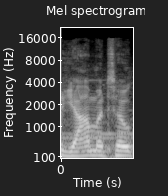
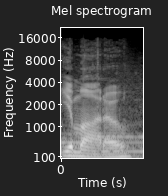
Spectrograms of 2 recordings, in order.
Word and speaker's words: Yamato: Japan native, the only member of the original Yamato colony to stay in Delray Beach after World War II. For those of us locals that call it Yamato, myself not excluded, the traditional pronunciation is Yamato.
